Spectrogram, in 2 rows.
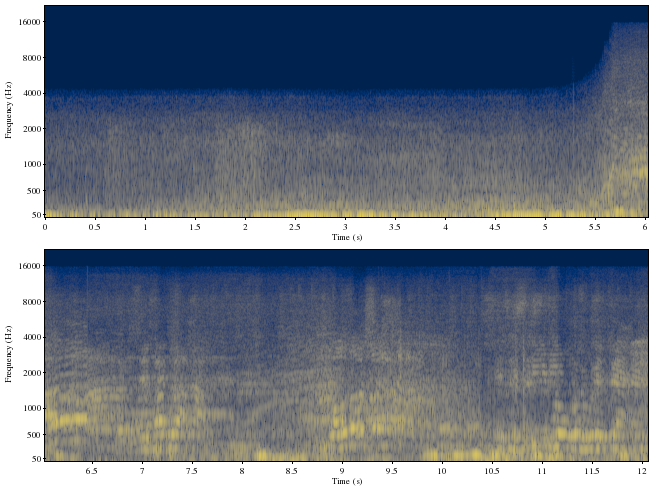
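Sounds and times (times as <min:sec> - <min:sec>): low muffled rumble of event ambience: 0:00.0 - 0:12.0.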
